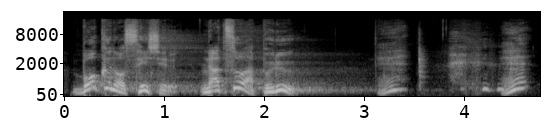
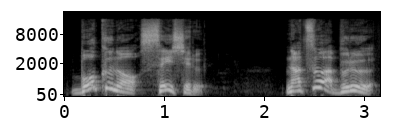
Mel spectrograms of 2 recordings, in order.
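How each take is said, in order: First: The voice has an echo effect added. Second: The voice is plain with no echo.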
